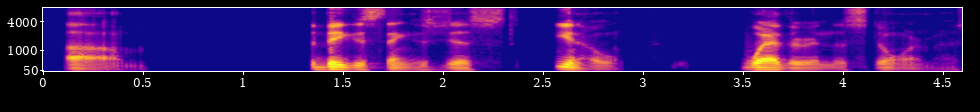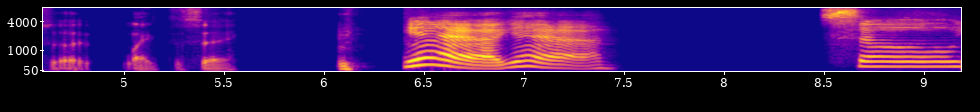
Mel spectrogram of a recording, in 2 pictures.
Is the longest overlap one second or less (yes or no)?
yes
